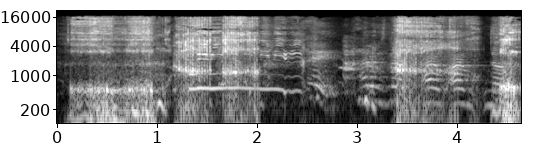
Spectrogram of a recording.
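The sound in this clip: A voice imitates the snoring of a sleeping person with rough, throaty snorts and a thin whistling tone, loud and continuous across a few breaths.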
